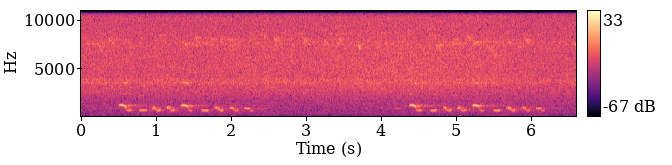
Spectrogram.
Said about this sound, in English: What was that? It sounded like a black butcher bird. Their cry sounds a bit like a flute. If you haven't already closed your eyes, close them now and listen carefully. You might hear the butcher bird sing again.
